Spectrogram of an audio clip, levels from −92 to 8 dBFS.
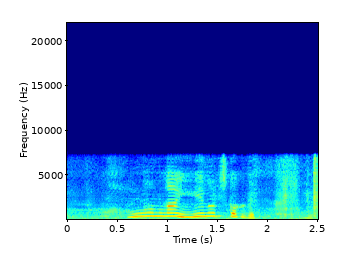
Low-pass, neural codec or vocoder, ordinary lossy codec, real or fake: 7.2 kHz; codec, 24 kHz, 1.2 kbps, DualCodec; none; fake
